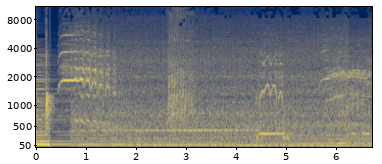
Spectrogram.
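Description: Horse whinnying in three calls with a quavering pitch: one about half a second in, a shorter one near the middle, and a longer one near the end. A steady low rumble runs underneath.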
